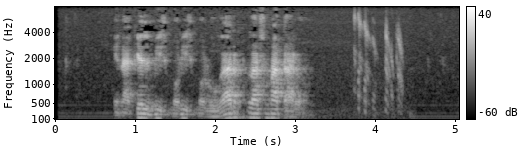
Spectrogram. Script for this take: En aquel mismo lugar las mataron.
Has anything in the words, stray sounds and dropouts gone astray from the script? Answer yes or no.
yes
